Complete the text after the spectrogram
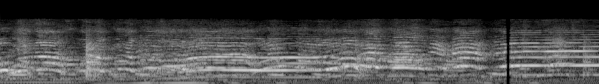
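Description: A crowd of men and women shout and sing loudly close by.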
